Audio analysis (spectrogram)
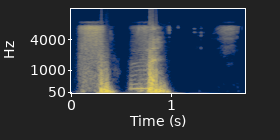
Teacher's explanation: We use our upper teeth and our lower lip, our upper labia and our lower dentis. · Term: Labiodental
